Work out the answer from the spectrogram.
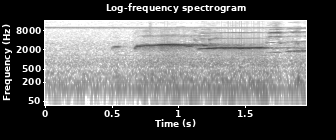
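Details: Blue jays, several taking turns competing for one female with mating calls: a clear, flute-like whistle sliding up into a sustained high note, then a second level whistle, over quiet background hiss.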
